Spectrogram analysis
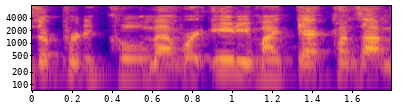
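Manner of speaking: usual speaking voice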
